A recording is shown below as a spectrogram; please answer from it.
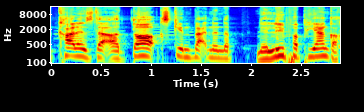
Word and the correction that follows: Lupita Nyong'o: I can't even say her name. You know, the chick from Star Wars. I can't remember. – Lupita Nyong'o. – Yeah, thank you.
